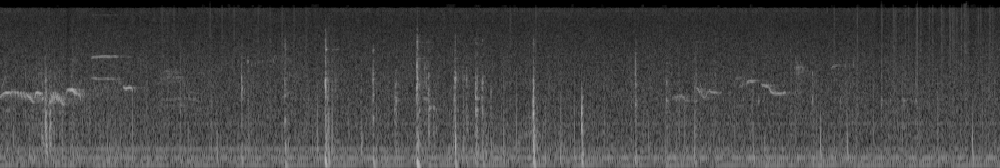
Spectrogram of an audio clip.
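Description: Faint bird chirps, a few short warbling notes at the start and again about seven seconds in, with scattered sharp clicks and taps over a steady low hum.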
